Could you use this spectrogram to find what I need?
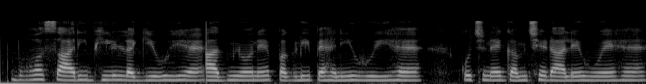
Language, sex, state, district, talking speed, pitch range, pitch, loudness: Hindi, female, Maharashtra, Dhule, 165 wpm, 190-200 Hz, 195 Hz, -30 LUFS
